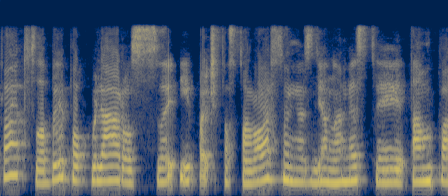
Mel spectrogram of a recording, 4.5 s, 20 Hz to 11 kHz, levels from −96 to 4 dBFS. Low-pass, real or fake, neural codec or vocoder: 7.2 kHz; fake; codec, 16 kHz, 4 kbps, FreqCodec, larger model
